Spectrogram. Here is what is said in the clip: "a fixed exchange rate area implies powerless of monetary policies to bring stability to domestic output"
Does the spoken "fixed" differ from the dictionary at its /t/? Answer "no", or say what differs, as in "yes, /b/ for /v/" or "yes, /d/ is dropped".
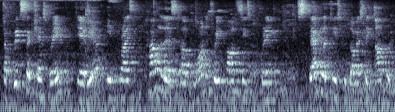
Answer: yes, /t/ is dropped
